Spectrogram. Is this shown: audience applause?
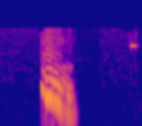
no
